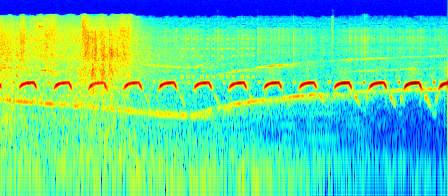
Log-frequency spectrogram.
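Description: Siren sound effect in a news intro sting: short, repeated siren chirps about three times a second over a low rumble, with a tone gliding down and then back up.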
